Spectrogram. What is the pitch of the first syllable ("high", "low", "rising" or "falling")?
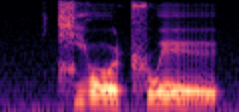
falling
